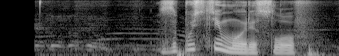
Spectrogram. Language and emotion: Russian, positive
